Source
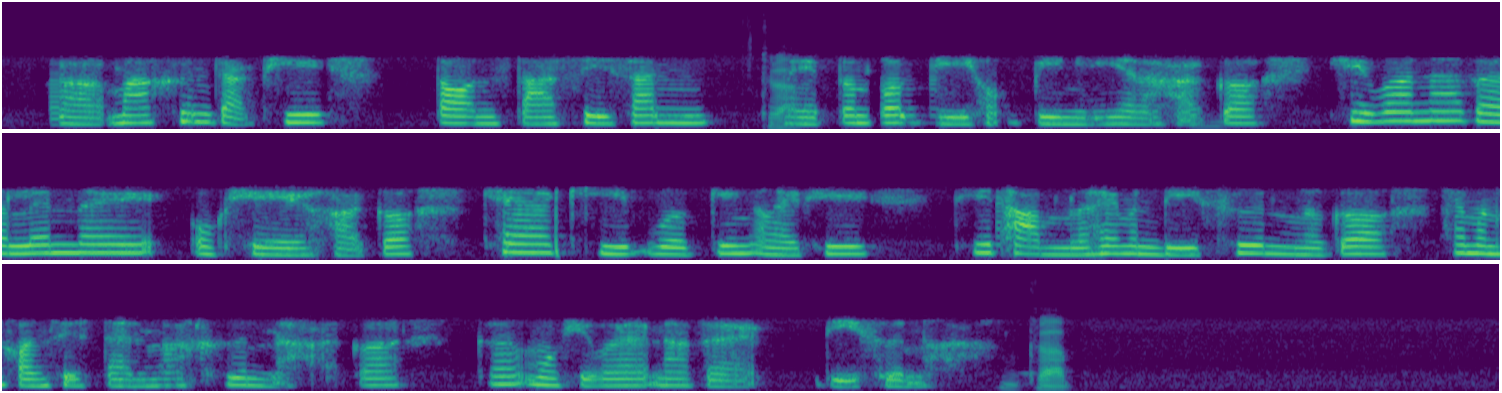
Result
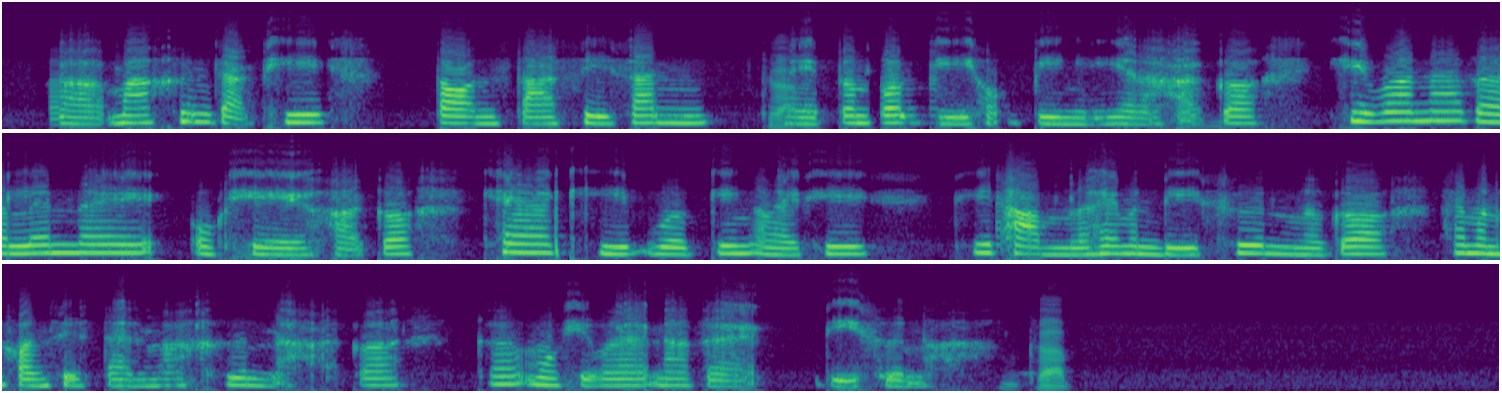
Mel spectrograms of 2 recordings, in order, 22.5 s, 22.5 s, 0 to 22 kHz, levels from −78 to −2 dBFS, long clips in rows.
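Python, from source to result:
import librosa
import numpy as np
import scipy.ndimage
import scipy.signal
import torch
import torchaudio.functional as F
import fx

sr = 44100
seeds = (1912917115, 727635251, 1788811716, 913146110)

y = fx.wiener(x, sr, points=9)
y = fx.running_max(y, sr, window=3)
y = F.gain(torch.from_numpy(y), 3.0).numpy()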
